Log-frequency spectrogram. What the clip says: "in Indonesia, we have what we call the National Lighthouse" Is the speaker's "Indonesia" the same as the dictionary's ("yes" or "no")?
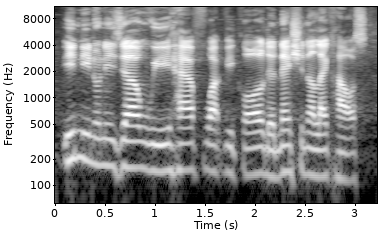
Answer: no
